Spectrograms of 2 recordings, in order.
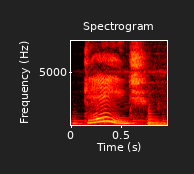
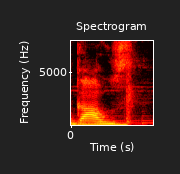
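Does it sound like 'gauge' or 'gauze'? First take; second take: gauge; gauze. First: The word sounds like 'gauge'. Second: The word sounds like 'gauze'. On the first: The speaker calls it right. "It is called a gauge" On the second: The speaker calls it wrong. "not a gauze"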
